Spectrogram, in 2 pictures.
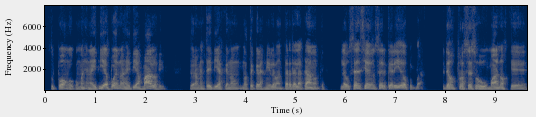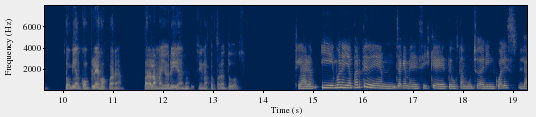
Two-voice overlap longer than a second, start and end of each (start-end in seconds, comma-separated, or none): none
